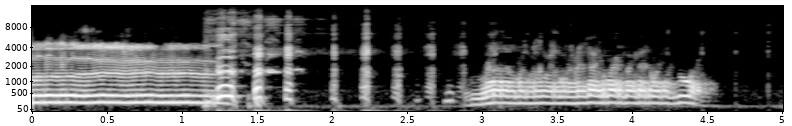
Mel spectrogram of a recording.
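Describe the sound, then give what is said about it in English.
Someone gargles Diet Mountain Dew soda: a steady voiced gargling tone, then sputtering bubbly bursts, then another wavering gargle that cuts off into quiet. “You can't gargle soda. You can't gargle soda. No. We're good. Diet Mountain Dew for the win.”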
